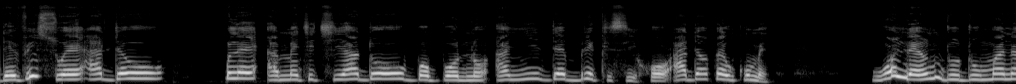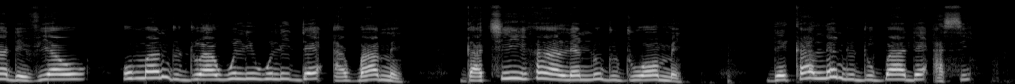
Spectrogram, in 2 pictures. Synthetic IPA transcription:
ɖe˨vi˦su˨ɛ˨a˨ɖe˦wo˦ | k͡ple˦a˨mẽ˨t͡ɕi˨t͡ɕi˦a˨do˦wo˦bɔ˨bɔ˨nɔ̃˨a˨ɲĩ˦ɖe˦bɾi˦ksi˨xɔ˨ʔa̰˨ɖe˦wo˦ɸe˦ŋ̩˦ku˦mɛ̰̃˨ | wo˦le˨ŋ̩̃˦ɖu˨ɖu˨mã˦nã˦ɖe˨vi˦a˦wo˦ | wo˦mã˦ŋ̩˦du˨du˨a˨wu˦li˦wu˦li˦ɖɛ˦a˨ɡ͡ba˨˦mɛ̃˨ | ɡa˨t͡ɕi˦ɦã˦le˨nũ˦ɖu˨ɖu˨ɔ˦mɛ̃˨ | ɖe˨ka˦le˦ŋ̩˦du˨du˨ɡ͡ba˦ɖɛ˦ʔa˨si˦

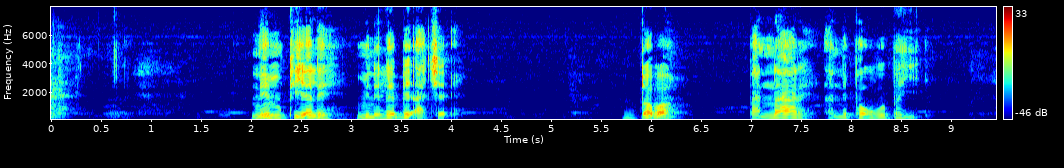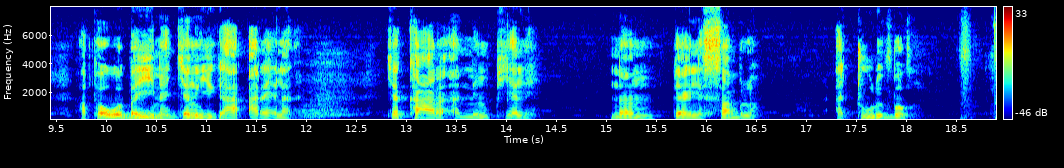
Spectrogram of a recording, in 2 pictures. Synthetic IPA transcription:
nɪ˦mpɪ˨ɛ˨lɪ˦mi˨ne˨la˦bɛ˦ʔa˨t͡ʃɛ˦ | dɔ˦bɔ˦ | b̥a˨naː˦ɾɪ˨a˨nɪ˦pɔ˦ɣbɔ˦ba˦ji˨ | a˨pɔ˦ɣɪ˦bɔ˦ba˦ji˦na˨d͡ʒa˦ŋ˦ji˦ɡaː˨a˨ɾɛː˨la˦ | t͡ʃɛ˦kʰaː˨ɾa̰˦ʔa˨nɪ˦mpʰɪ˨ɛ˨lɪ˦ | na˦mpɛ˦˨ɣɪ˨lɪ˨sa˦bʊ˨lɔ˨ | a˨tuː˦ɾo˦bo˨ŋ˨

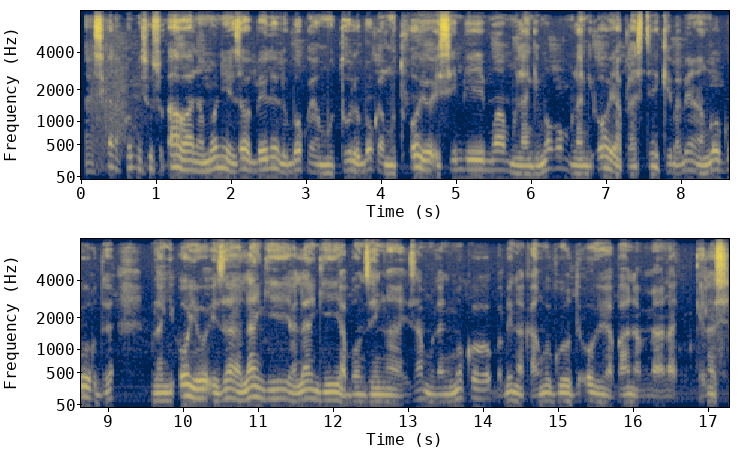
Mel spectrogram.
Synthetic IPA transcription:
a˨e˨si̥˦ka˦na˨ko˦m˦i˨su˦su˨ʔa˦wa˦na˨mɔ˦ni˦e˨za˦o˨be˦le˦lo˨bɔ˦kɔ˨ja˨mo˨to˨lo˨bɔ˦kɔ˨ja˨mo˨tu̥˨o˦jo˦e˨si˦mbi˦mwa˦mo˨la˨ŋɡi˨mɔ˦kɔ˦mo˨la˨ŋɡi˨ʔo˦jo˦ja˨pla˨sti˦kba˨be˦ŋɡa˨ja˨ŋɡo˦ɡu˦ʁd | mo˨la˨ŋɡi˨o˦jo˦e˨za˦ja˨la˦ŋɡi˨ja˨la˦ŋɡi˦ja˨bo˨nze˨ŋa˨e˨za˦mo˨la˨ŋɡi˨mɔ˦kɔ˦ba˨be˦ŋɡa˨ka˨ja˨ŋɡo˦ɡu˦ʁdo˦jo˦ja˨ba˦na˨ma˨na˨ | ke˨la˦si̥˨

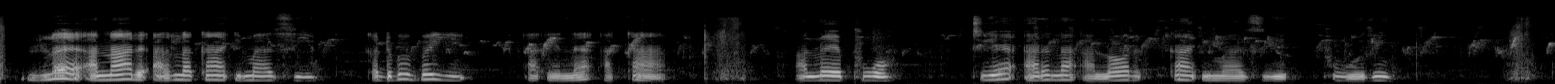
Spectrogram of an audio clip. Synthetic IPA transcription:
lɔ˦ɛ˨ʔa˨naː˦ɾɪ˨ʔa˨ɾɪ˦la˦kaː˦˨ʔɪ˦maː˦zɪ˨e˨ | kʰa˨dʊ˨ba˦ba˦ji˨ | a̰˨ʔɪ̰˨na˦a˨kaː˦ | a̰˨lɔ˦jɛ˦pʰʊ˦ɔ˦ | tʰɪ˨ɛ˦a˨ɾɪ˦la˦ʔa̰˨lɔː˦ɾɪ˨ka˦˨ʔɪ˦ma̰ː˦˨zɪ˨e˦ | pʰu˦o˦ɾi˦ŋ˨

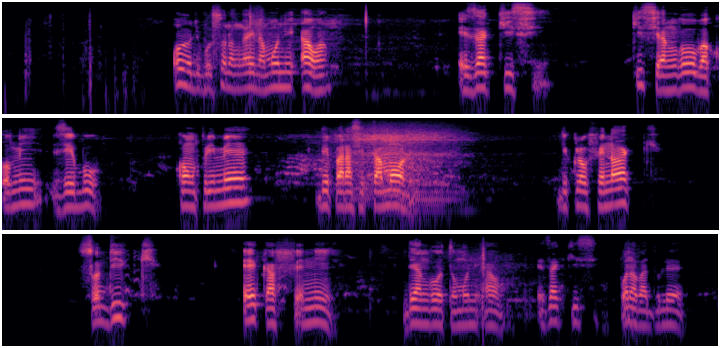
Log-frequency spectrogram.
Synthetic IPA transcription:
o˦jo˨li˨bo˨so˦na˨ŋɡa˦i˦na˨mɔ˦ni˦ʔa˦wa˦ | e˨za˦ki˦sḭ˨ | ki˦si˨ja˨ŋɡo˦ba˨kʰo̰˨mi˦ze˨bu˦ | kɔ̃˨pʁi˨me˦ | de˨pa˨ɾa˨se˨ta˨mɔ˦n˨ | di˨klo˨fe˨na˦k | so̰˨di˦k | e˦ka˨fḛ˨ni˦ | nde˦ja˨ŋɡo˦to˨mɔ˦ni˦ʔa˦wa˨ḛ˨za˦ki˦si̥˨ | po˦na˨ba˨du˨lɛ˦ʁ

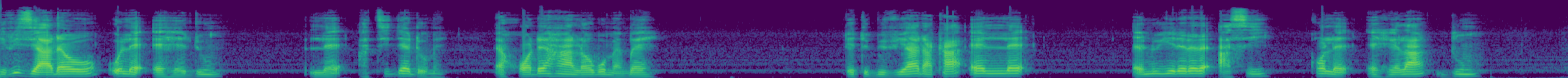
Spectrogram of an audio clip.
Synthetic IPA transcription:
ji˨vi˦zi˨a˨ɖɛ˦wo˦wʔo̰˦lɛ˨ɛ˨ɦɛ˨ɖu˦m | lɛ˨a˨t̪ʰi˦ɖɛ˦ɖo˨mɛ̃˨ | ɛ̰˨xɔ˨ɖɛ˦ɦã˦lɛ˨wo˦bo˦mɛ̃˨ɡ͡bɛ˦ | e˨t̪u˨ɡ͡bi˨vi˨˦a˦ɖa˨ka˦ɛ˦lɛ˦ | ḛ˨nũ˦jɛ˦ɖɛ˦ɖɛ˦ɖɛ˦ʔa̰˨si˦ | kɔ˦lɛ˨ | ɛ˨xɛ˨la˦ɖu˦m

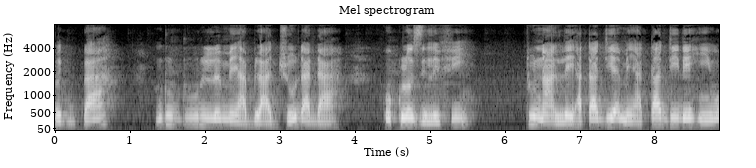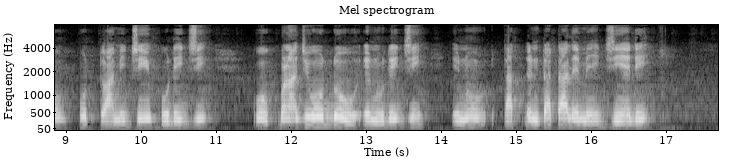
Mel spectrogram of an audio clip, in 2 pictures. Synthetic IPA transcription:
ve˨ɡ͡ba˦ | ŋũ˦ɖu˦ɖu˦le˨mẽ˨a˨bla˨d͡ʒo˨˦ɖa˨ɖa˨ | ko˦klo˦zi˨le˨fi˦ | t̪u˦nã˨le˨a˨t̪a˦di˦ɛ˦mẽ˨a˨t̪a˦di˦ɖe˦ɦĩ˨wo˦ɸo˦t̪ɔ˨a˨mẽ˨d͡ʒi˦ɲĩ˦ɸo˨ɖe˦d͡ʑi˦ | wʔo˦k͡pl̃ã˦d͡ʑi˦wo˦ɖo˦˨e˨nũ˨ɖe˦d͡ʑi˦ | e˨nũ˦˨e˨nũ˨˦t̪a˦t̪a˦le˨mẽ˨d͡ʑi˨ɛ̃˨ɖe˦

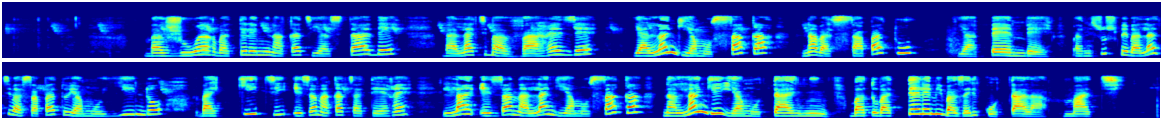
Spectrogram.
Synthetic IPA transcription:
ba˨ʒu˨ɛ˦ʁba˨tɛ˦lɛ˦mi˦na˨ka˦ti˨ja˨sta˦de˦ | ba˨la˦ti˦ba˨va˨ʁɛ˦zɛ˦ | ja˨la˦ŋɡi˨ja˨mo˨sa˦ka˦ | na˨ba˨sa˨pa˦tu˦ | ja˨pɛ˦mbɛ˨ | ba˨mi˨su˦su̥˨pe˦ba˨la˦ti˦ba˨sa˨pa˦tu˦ja˨mo˨ji˦ndo˦ba˨ | ki˦ti˦e˨za˦na˨ka˦ti˨ja˨tɛ˨ʁɛ̃˦ | e˨za˦na˨la˦ŋɡi˨ja˨mo˨sa˦ka˦ | na˨la˦ŋɡi˦ja˨mo˨ta˦ni˦˨ | ba˨to˨ba˨tɛ˦lɛ˦mi˦ba˨za˨li˦ko˨ta˦la˨ | ma˦ti̥˨

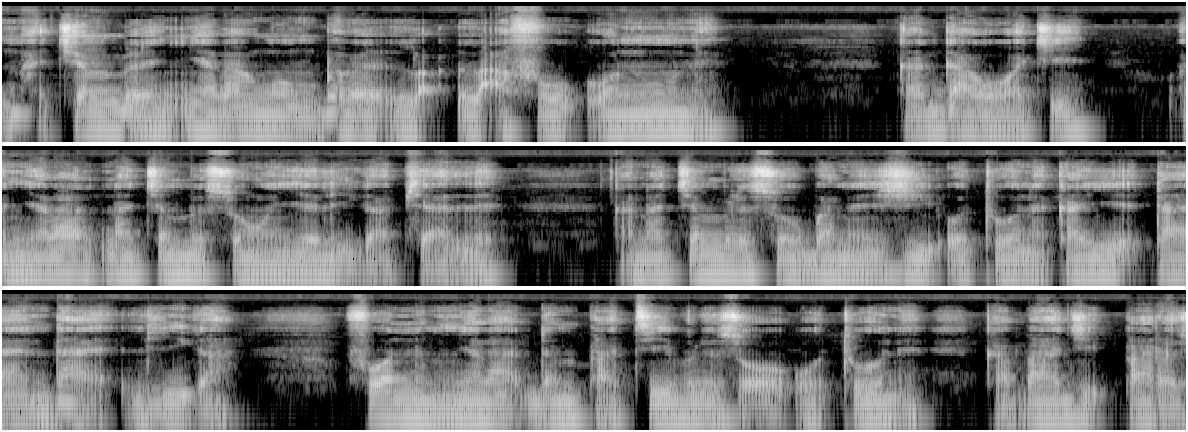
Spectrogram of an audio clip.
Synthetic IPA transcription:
na˨t͡ʃɪ˦mbɨ˦lɨ̰˨ɲɛ˦la˨ŋʊ˦ŋɡ͡ba˦bɨ˦la̰˨ʔfu˦o˨nuː˦nɨ˨ | ka˨ɡa˦˨wa̰˨t͡ʃi˦ | o˨ɲɛ˨la˦na˨t͡ʃɪ˦mbɨ˦lɨ˦˨so˦ŋʊ̰˨njɛ˦liː˦ɡa̰˨pi˦˨ɛ˨lːɨ˦ | ka˨na˨t͡ʃɪ˦mbɨ˦lɨ˦so˦ɡ͡ba˦mɨ̰˨ʒi˦ʔo˨tʰoː˦nɨ˨ka˦jɛ˦taː˦ja˨n˨da̰˦˨liː˦ɡa˨ | fo˦nɨ˨mɲɛ˦la̰˦dɨ˦mpa˨tʰeː˦bɨ˦lɨ˨zʊ̰˨ʔʊ̰˨ʔo̰˨tʰoː˦nɨ̰˨ka˨ba˦d͡ʒi˦pa˦ɾɨ˨

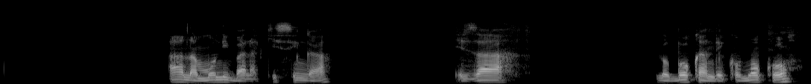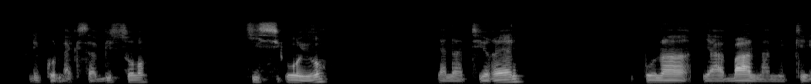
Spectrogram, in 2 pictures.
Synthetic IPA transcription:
a˦a˦na˨mɔ˦ni˦ba˨la˨ki˦si˦ŋɡa˦ | e˨za˦ | lo˨bɔ˦kɔ˨ja˨nde˨kʰo˨mɔ˦kɔ˦ | a˨li˦ko˨la˨ki̥˨sa˨bi˦so˦ | kʰi˦si˨ʔo˦jo˦ | ja˨na˨tʰy˨ʁɛ˦l | po˦na˦ja˨ba˦na˨mi˨ke˦

